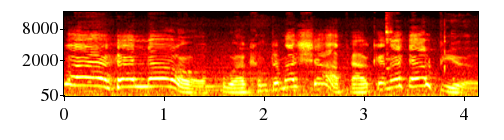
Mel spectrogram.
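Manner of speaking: put-on very high, slow, swooping little old man voice. Game master voices a shopkeeper greeting players from behind the counter: little old man voice. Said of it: "this little old man look around the counter and goes".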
